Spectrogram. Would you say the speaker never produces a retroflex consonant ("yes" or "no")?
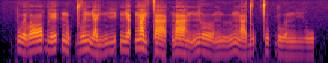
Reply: yes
